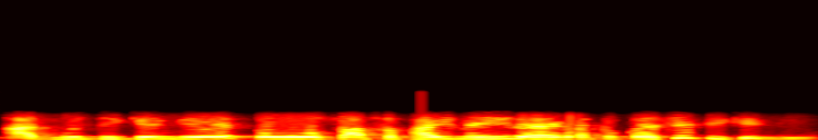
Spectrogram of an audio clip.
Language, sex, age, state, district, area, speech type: Hindi, female, 45-60, Uttar Pradesh, Ghazipur, rural, conversation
